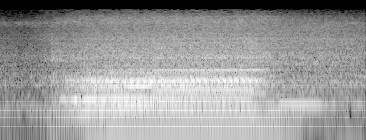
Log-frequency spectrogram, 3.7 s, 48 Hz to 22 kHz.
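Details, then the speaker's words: 2008 Suzuki SX4 with low power, idling fine with a third of a tank of fuel: when the throttle is pressed the revs climb, then hang at a low ceiling and drop back; it hits a wall, struggling to get past 2,000 rpm. "it'll get up to 4,000 RPM, but it struggles to get past 2,000 and then it kind of revs up."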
